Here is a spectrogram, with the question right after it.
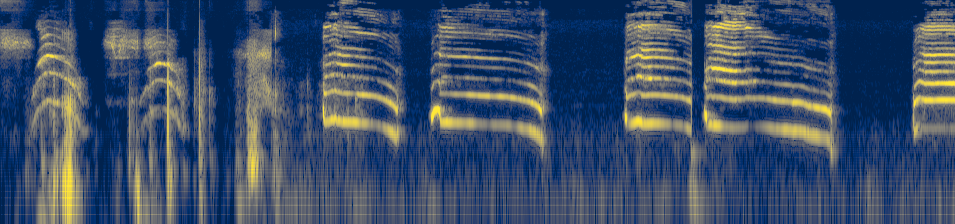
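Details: Domestic cat meowing indoors. Short chirpy cries come first, then four drawn-out, rising-then-falling, strongly harmonic meows spaced about one to two seconds apart, with a faint low hum underneath.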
